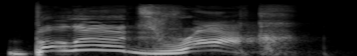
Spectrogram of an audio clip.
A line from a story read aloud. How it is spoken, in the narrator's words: Ash yells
